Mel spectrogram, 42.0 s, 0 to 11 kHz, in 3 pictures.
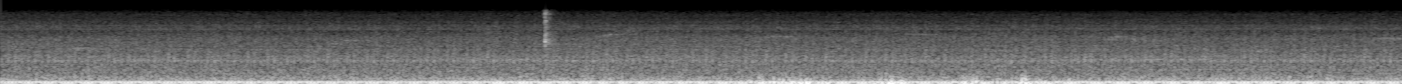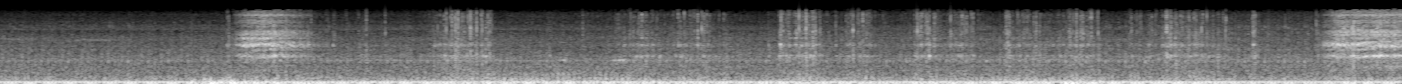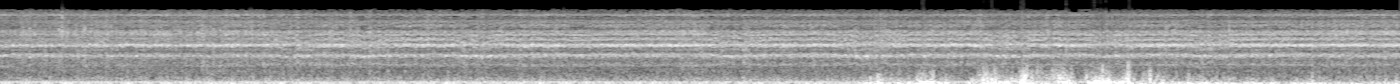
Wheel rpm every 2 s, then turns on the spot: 0, 0, 0, 0, 0, 0, 0, 0, 30, 10, 20, 20, 20, 40, 160, 160, 160, 160, 160, 160, 160.
20-26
